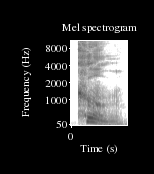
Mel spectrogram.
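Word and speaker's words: קום: So this word is pronounced kum, all right?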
